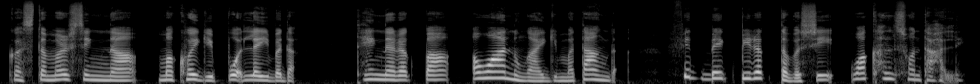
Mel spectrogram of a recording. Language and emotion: Manipuri, sad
